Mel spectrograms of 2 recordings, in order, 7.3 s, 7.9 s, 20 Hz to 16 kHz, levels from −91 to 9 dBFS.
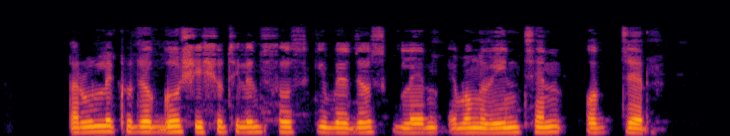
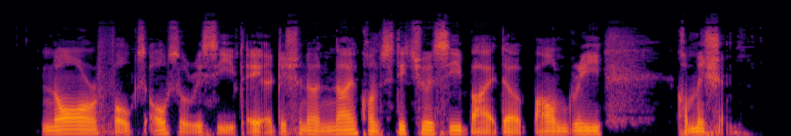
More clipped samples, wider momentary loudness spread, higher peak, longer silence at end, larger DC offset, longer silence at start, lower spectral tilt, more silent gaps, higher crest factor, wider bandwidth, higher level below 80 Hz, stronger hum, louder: neither; about the same, 7 LU vs 7 LU; about the same, -2 dBFS vs -2 dBFS; first, 0.8 s vs 0.5 s; neither; first, 0.7 s vs 0.45 s; about the same, -7 dB/octave vs -6 dB/octave; neither; about the same, 16 dB vs 18 dB; second, 7.6 kHz vs 9.2 kHz; second, -60 dBFS vs -40 dBFS; neither; first, -18 LUFS vs -21 LUFS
